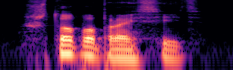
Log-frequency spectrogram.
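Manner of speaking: plain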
